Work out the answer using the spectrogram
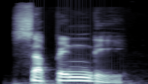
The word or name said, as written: सपिंडी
